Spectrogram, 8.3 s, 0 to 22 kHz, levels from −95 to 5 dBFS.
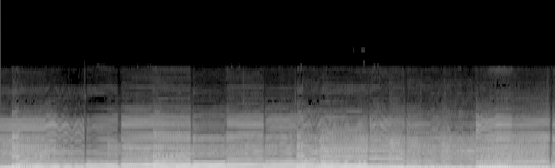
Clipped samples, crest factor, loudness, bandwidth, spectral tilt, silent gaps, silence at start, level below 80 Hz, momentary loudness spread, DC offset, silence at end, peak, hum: under 0.1%; 14 dB; -17 LUFS; 11 kHz; -5.5 dB/octave; none; 0 s; -56 dBFS; 4 LU; under 0.1%; 0 s; -2 dBFS; none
